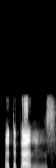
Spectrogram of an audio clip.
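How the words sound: The voice is pitched somewhat too high. The speaker calls it wrong.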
